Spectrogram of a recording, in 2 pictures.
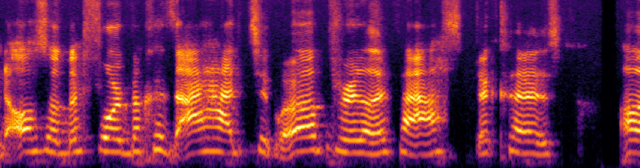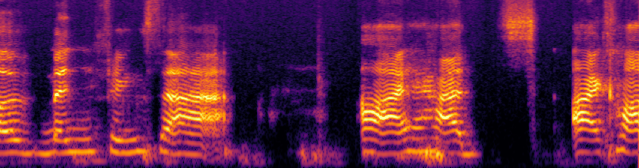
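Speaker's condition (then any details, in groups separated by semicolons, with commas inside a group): Cerebral palsy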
